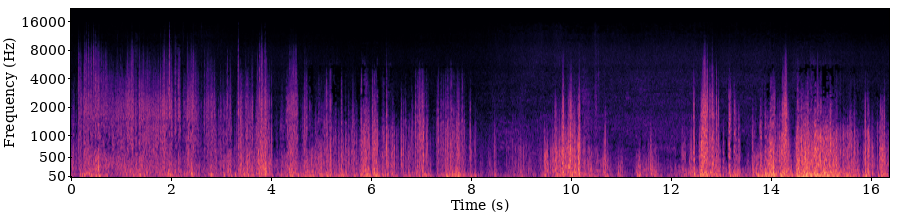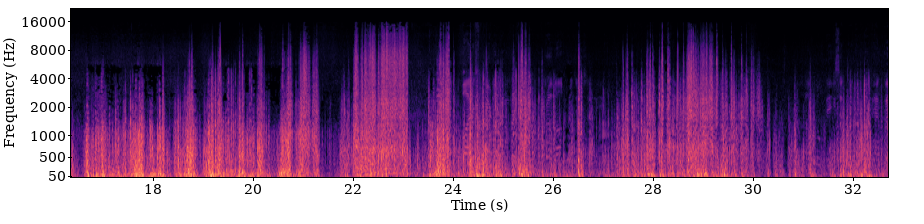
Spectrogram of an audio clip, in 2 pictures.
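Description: Strong storm wind gusting and buffeting the phone's microphone in uneven loud rushes that rise and fall.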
